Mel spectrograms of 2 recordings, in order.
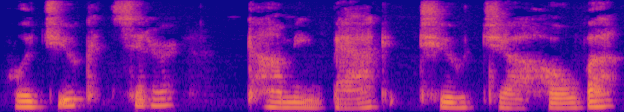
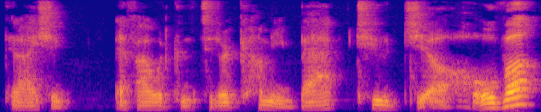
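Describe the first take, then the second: First: Gently pleading mother. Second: Incredulous question rising on "Jehovah"; indignant attitude. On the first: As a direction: plead in a hushed mom voice. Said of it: "she was talking just like that". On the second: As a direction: throw the request back in disbelief. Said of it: "with this attitude". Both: Retold or imitated.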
